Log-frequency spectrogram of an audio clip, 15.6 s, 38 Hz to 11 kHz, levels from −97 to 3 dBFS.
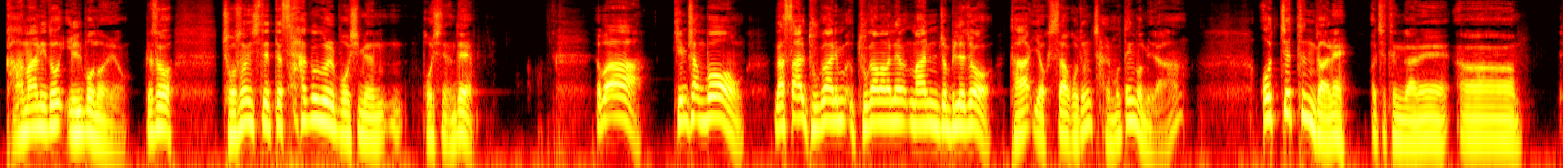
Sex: male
